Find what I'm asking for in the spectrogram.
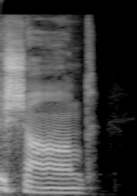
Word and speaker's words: shan't: То же самое shall not или shan't. Это произносится чуть-чуть иначе. Shan't, shan't, мягкое ш.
